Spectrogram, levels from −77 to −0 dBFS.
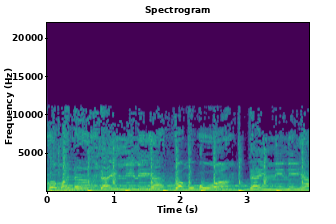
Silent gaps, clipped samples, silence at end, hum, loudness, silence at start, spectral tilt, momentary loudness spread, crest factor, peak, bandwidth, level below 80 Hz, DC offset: none; under 0.1%; 0 s; none; -14 LUFS; 0 s; -5.5 dB/octave; 2 LU; 12 dB; 0 dBFS; 11.5 kHz; -16 dBFS; under 0.1%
